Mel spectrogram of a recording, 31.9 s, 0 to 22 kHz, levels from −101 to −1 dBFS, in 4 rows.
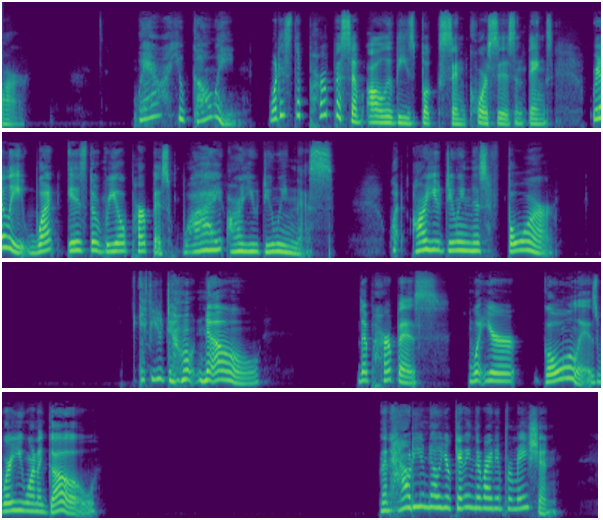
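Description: No audible technical faults here.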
